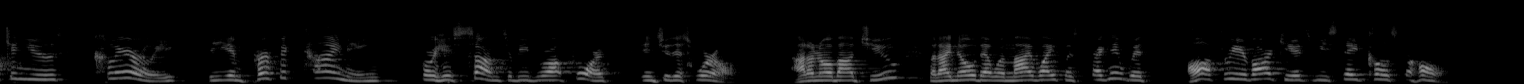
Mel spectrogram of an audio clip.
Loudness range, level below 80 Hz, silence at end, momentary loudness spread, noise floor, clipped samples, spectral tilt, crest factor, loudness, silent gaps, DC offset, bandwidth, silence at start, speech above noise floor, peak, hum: 5 LU; under -90 dBFS; 0.8 s; 14 LU; -86 dBFS; under 0.1%; -6.5 dB/octave; 20 dB; -40 LUFS; none; under 0.1%; 8.2 kHz; 0 s; 46 dB; -20 dBFS; none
